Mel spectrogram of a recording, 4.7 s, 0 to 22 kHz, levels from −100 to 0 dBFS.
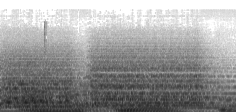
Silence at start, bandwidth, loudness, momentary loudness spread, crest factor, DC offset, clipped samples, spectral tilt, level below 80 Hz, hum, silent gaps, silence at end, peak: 0 s; 9.4 kHz; -19 LUFS; 7 LU; 14 dB; under 0.1%; under 0.1%; -8.5 dB/octave; -24 dBFS; none; none; 0 s; -2 dBFS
